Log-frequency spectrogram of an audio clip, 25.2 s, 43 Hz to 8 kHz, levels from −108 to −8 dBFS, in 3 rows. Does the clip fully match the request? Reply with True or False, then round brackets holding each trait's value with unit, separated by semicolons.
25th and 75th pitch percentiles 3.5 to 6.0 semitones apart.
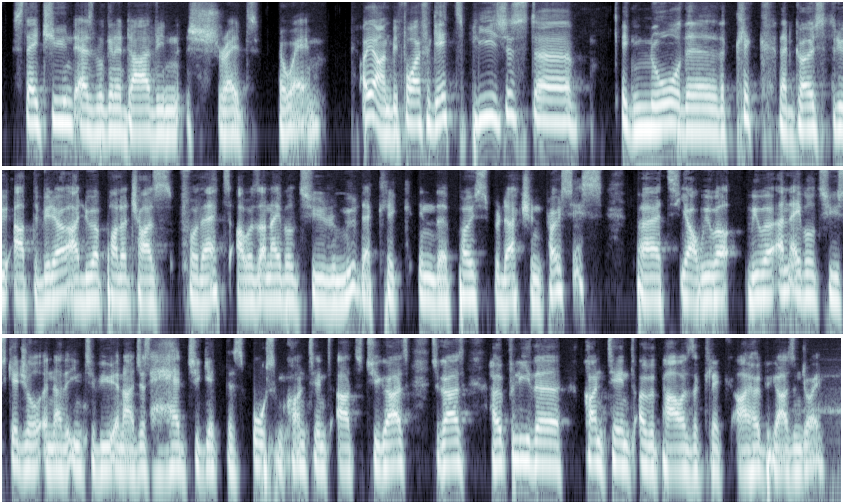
False (3.0 semitones)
